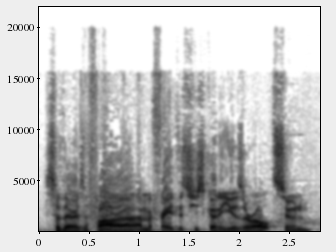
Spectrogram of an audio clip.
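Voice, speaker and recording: A man's voice: mid-range voice, level tone, quick pace, pushed and bright, poor audio. A man giving reflective, self-critical commentary on his own match, with hesitant fillers between thoughts. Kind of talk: gameplay commentary.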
